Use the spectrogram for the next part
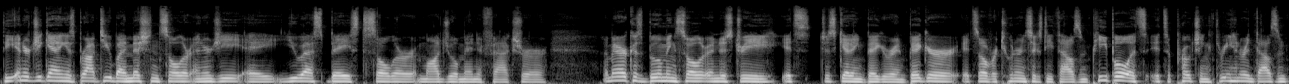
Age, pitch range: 30-49, 130-150 Hz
